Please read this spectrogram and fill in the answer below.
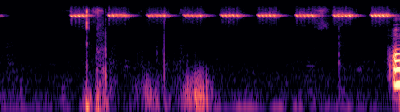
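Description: A cricket chirping in a steady rhythm, about three high chirps a second, starting about two-thirds of a second in. A sharp click comes about a second in.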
